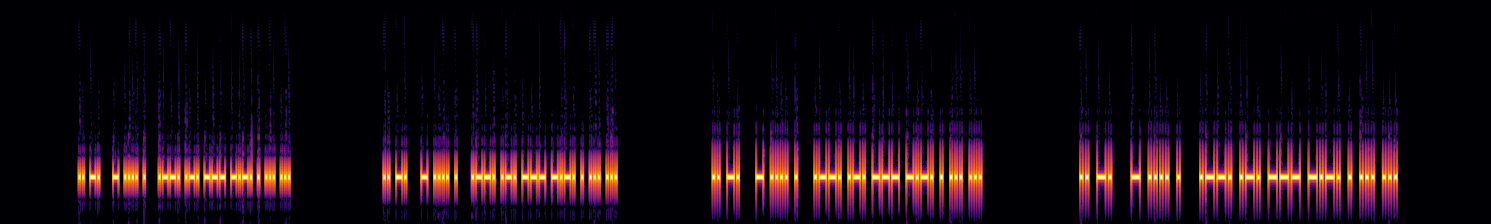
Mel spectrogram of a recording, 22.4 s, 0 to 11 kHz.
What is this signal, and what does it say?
Morse code, heard as a keyed tone, about 35 wpm, 700 Hz. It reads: IN THE PROCESS IN THE PROCESS IN THE PROCESS IN THE PROCESS
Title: Speed-Racing - Sets of 3 Words 28wpm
